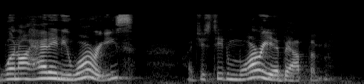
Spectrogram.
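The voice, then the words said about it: Thick put-on Australian accent. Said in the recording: “I'm going to put on my thick Australian accent for this.”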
